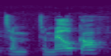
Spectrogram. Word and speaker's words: Temelkov: We're here with Temelkov.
